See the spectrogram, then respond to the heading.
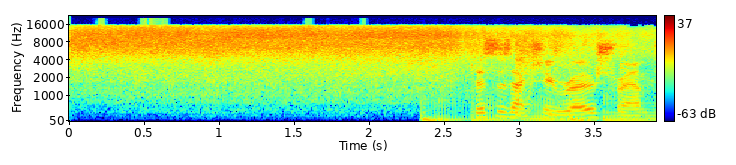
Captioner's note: sizzling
